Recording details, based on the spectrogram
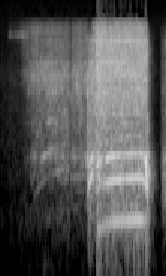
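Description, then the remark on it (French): A cordless drill-driver whirs up, bogs into a heavier, louder grind as the screw bites, cuts off briefly, then starts again, fastening a black, padded leather part in place. No talking. “Vous avez une visseuse dévisseuse pour la mettre.”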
